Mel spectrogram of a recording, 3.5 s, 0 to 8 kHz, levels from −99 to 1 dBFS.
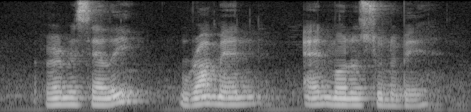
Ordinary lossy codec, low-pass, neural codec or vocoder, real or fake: none; none; none; real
